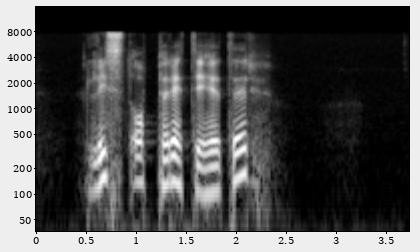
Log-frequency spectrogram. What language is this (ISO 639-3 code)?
nor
